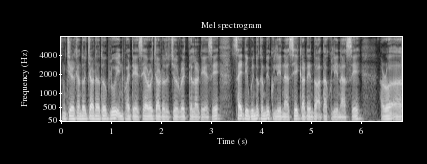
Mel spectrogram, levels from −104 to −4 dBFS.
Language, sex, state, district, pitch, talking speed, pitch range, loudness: Nagamese, male, Nagaland, Kohima, 95 Hz, 280 wpm, 90-100 Hz, -19 LUFS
